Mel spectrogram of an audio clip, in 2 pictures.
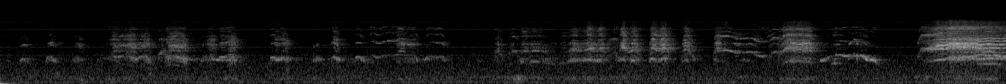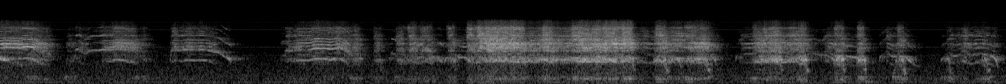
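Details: Three foxes trade high, wavering whines and squeals in uneven, chattering bursts, recorded on 14 May.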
